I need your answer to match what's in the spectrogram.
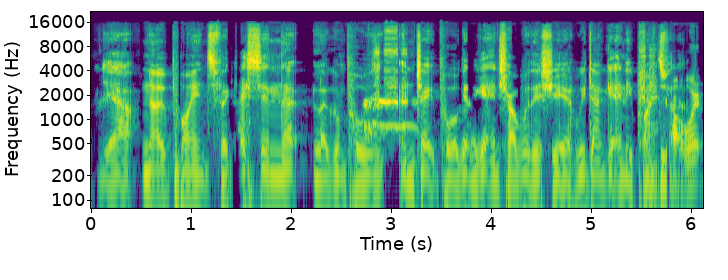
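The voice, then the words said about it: Congested voice from a cold. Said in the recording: “if you can't tell from my voice, I am suffering from a bit of a cold”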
